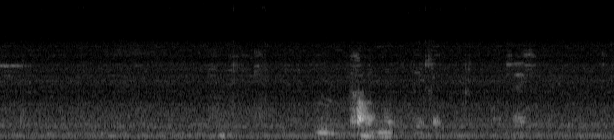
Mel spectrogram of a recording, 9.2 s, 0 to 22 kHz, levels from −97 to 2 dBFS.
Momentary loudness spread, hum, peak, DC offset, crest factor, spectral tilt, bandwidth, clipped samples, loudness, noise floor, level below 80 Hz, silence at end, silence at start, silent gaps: 21 LU; none; -18 dBFS; under 0.1%; 30 dB; -7.5 dB/octave; over 20 kHz; under 0.1%; -43 LUFS; -63 dBFS; -76 dBFS; 0 s; 0 s; none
